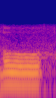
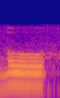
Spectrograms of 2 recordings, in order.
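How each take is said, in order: First: The vowel is a fully rounded 'oo' sound. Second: The vowel is a fully rounded 'oo' sound.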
